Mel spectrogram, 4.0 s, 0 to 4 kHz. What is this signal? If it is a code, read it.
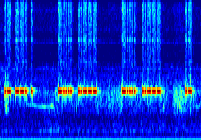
Morse code, heard as a keyed tone, about 50 wpm, spaced as for 41 wpm, 670 Hz, with radio noise. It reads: AGE 62 62 A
